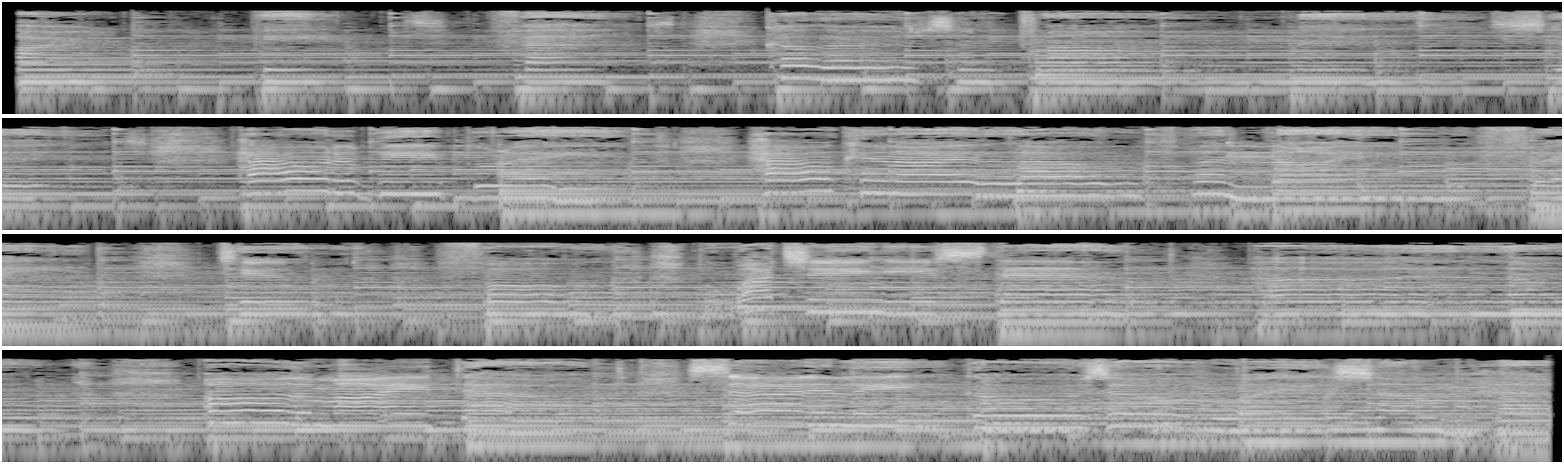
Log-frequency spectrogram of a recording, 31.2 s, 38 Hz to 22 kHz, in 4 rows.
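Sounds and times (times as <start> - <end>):
background music: 0.1 - 31.1.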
